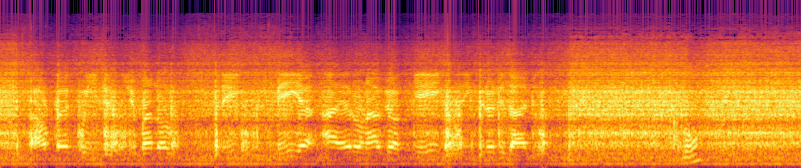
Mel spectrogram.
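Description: Airband regenerative receiver playing through a loudspeaker: a steady radio hiss with voice transmissions coming through for the first few seconds, then hiss alone. These are radio conversations between a control tower and aircraft.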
